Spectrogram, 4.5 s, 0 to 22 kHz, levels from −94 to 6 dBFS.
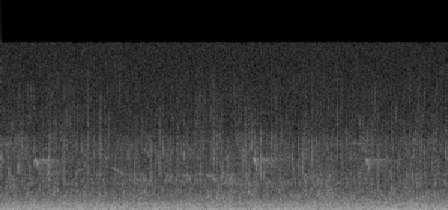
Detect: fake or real real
